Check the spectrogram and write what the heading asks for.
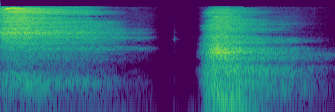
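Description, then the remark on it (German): A long, deep breath drawn into the belly, a short pause, then a full, audible exhale like a sigh. No one speaks. “Mal schön in den Bauch atmen, richtig fest.”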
